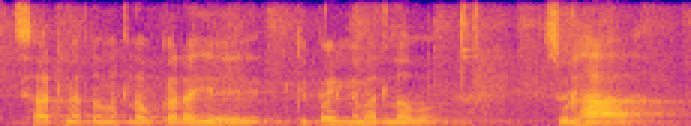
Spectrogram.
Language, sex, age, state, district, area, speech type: Maithili, female, 60+, Bihar, Begusarai, rural, spontaneous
